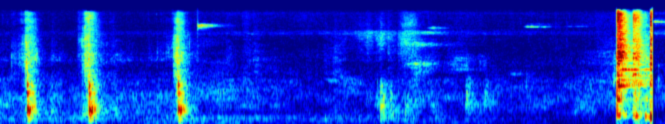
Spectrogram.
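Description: A kitchen knife chopping on a cutting board: three sharp strokes in the first second and a half, then a pause. A short, loud clatter near the end.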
